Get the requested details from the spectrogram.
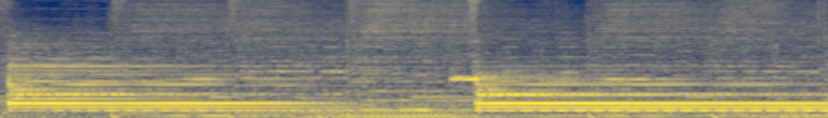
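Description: A large bell at the Chersonesus Taurica reserve, its restraints removed, tolls loudly at noon in steady, evenly spaced strikes, twelve in all, each blow landing on the long, humming resonance of the last. No voices are heard.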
